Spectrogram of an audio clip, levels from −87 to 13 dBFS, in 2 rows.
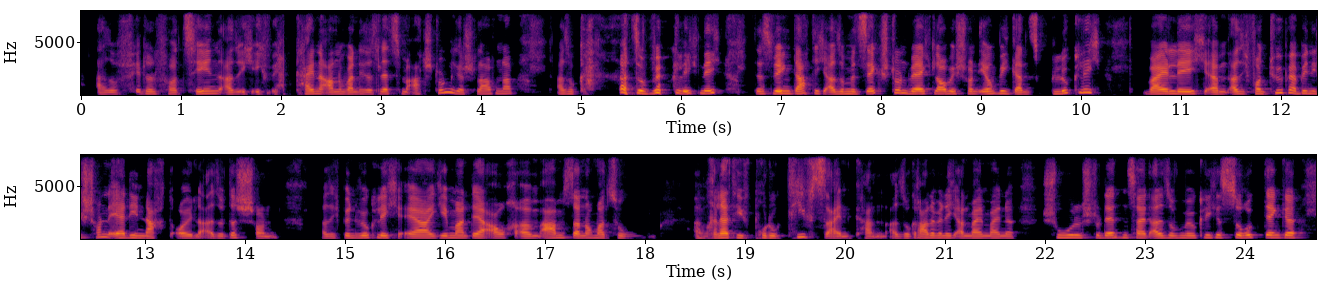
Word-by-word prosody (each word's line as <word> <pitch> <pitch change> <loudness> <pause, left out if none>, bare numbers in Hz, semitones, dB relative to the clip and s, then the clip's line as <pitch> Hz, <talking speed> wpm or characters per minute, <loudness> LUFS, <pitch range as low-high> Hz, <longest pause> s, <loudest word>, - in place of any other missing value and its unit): Also 160 0 -6
21:45, 180 +4 -4
also 175 -1 -3
ich - - -8
ich 175 - -7
habe - - -14 0.2
keine 185 +2 0
Ahnung, 180 +1 0
wann 175 0 +2
ich 180 - -7
das 170 -1 -5
letzte 190 0 -1
Mal - - -6
8 170 - -6
Stunden 285 +4 -2
geschlafen 185 +2 -4
habe. 215 0 -4 0.4
Also 185 0 -5
k - - -10 0.3
also 225 -3 +5
wirklich 240 -5 +3
nicht, 225 +4 +2 0.3
deswegen 205 +1 +4
dachte 205 +1 +4
ich, 215 - -3
also 180 +1 +2
mit 190 -2 -2
6 205 +3 +2
Stunden 240 -4 -1
wäre 200 0 +9
ich, 200 - -14
glaube 195 -1 +3
ich, 200 - -6
schon 200 -1 -3
irgendwie 205 +2 +1
ganz 175 -2 -1
glücklich, 255 +8 -1 0.4
weil 195 +1 +5
ich, 195 +1 +4
ähm 175 +1 +2
also 185 +1 +2
vom 200 +1 -1
Typ 255 +1 -2
her 240 - +5
bin 225 -2 -2
ich 205 +1 -3
schon 235 +2 -5
eher 195 -6 +4
die 195 -1 -1
Nachteule, 165 -3 -1
also 165 +2 -5
das 200 +4 -4
schon. 155 +2 -3 0.4
Also, 165 0 -7
ich 170 - -15
bin 180 -1 -3
wirklich 195 0 -2
eher 175 -1 +4
jemand, 180 0 0
der 175 -1 +3
auch, 170 0 -3
ähm, 170 0 0
abends 200 +4 +2
dann 185 -3 +3
noch 185 - -3
mal 180 -1 -1
zu 165 -2 -9 0.6
relativ 185 +4 +2
produktiv 190 +6 -4
sein 150 +1 -2
kann. 145 -2 -7
Also 165 +1 -7
gerade, 175 +4 0
wenn 185 -1 -3
ich 180 - -3
an - - -2
mein 170 0 0
meine 170 0 -4 0.2
Schul 205 -1 -2
Studentenzeit, 200 -1 0
all 185 +1 +2
so 185 -1 -5
Mögliches 205 +2 -3
zurückdenke, 210 -1 +3
190 Hz, 205 wpm, -24 LUFS, 175-205 Hz, 0.6 s, wäre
